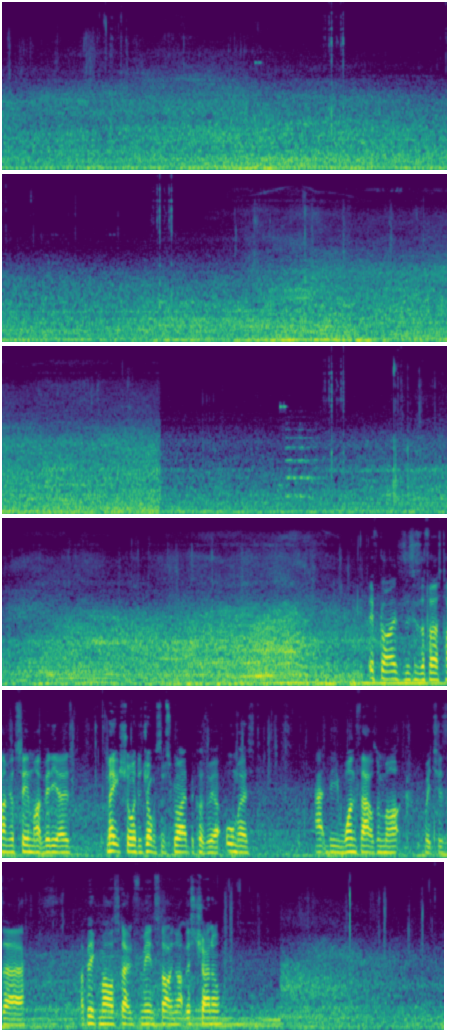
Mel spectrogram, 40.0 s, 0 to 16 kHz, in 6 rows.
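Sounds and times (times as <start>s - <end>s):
cars passing: 0.0s - 40.0s
car horn toot: 17.5s - 18.2s.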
